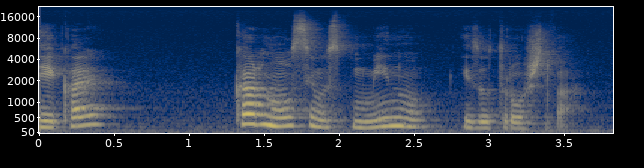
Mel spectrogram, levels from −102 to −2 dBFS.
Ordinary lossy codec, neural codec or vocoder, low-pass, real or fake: none; vocoder, 44.1 kHz, 128 mel bands every 512 samples, BigVGAN v2; 19.8 kHz; fake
